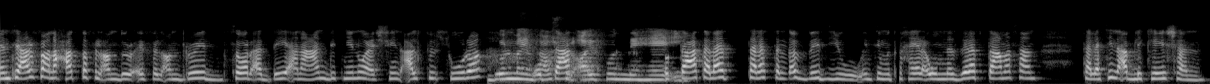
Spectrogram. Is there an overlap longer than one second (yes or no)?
no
